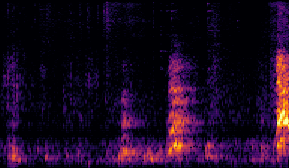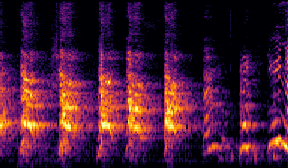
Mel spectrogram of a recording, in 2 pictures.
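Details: Dog greeting its owner on her return home, excited: a run of sharp, evenly spaced barks and yelps roughly every half second in the second half, preceded by quieter whines and snuffling; a higher yelp at the end.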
